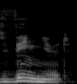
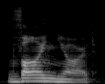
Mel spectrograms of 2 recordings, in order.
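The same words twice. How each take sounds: First: The first part sounds different from vine. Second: The first part sounds like the word vine. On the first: The speaker calls it right. "it's vineyard" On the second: The speaker calls it wrong. "It's not vineyard"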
